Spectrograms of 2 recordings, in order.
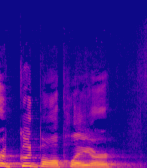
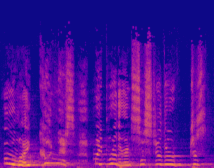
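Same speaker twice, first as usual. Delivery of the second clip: high upset voice; 9 semitones higher, 3 dB quieter than usual. Acted. Sarah distressed at siblings fighting.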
